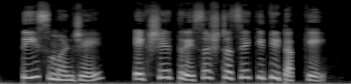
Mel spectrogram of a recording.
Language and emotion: Marathi, neutral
